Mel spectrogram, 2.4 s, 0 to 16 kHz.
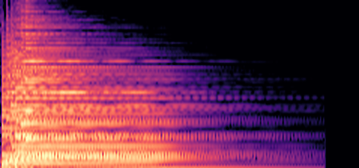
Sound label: D Minor 6th Add 9th D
